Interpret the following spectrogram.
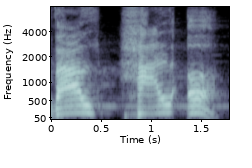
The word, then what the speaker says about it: Valhalla: And it says Valhalla, pronounced Valhalla.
